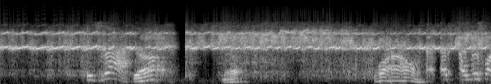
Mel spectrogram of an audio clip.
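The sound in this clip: Shrill, warbling screech of giant ants from a monster film, played as the hallway sound in a jungle-themed bar, holding a steady high, piercing pitch throughout while people talk over it.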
